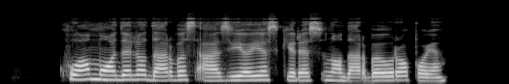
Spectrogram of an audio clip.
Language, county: Lithuanian, Vilnius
